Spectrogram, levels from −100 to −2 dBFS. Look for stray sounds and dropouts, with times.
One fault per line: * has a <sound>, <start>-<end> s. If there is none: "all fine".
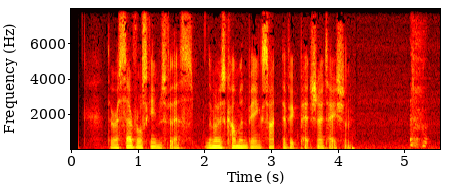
* has a dropout, 3.0-3.2 s
* has a cough, 5.1-5.4 s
